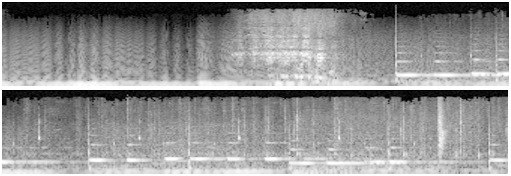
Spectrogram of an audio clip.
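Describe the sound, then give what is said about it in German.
A pony in an underground parking garage gives one loud, shrill neigh early on, fading after a second or so, followed by steady tonal notes that sound like a short tune. No one speaks. “Ponys in der Tiefgarage.”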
